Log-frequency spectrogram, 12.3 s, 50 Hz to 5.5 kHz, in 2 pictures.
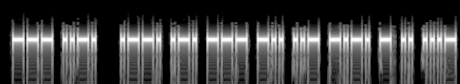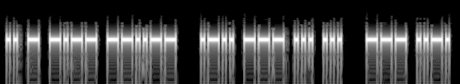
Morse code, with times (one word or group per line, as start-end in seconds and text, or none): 0.2-1.3 OF
1.6-8.5 PRODUCTIVITY,
8.8-10.7 LOSS
11.0-12.1 OF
